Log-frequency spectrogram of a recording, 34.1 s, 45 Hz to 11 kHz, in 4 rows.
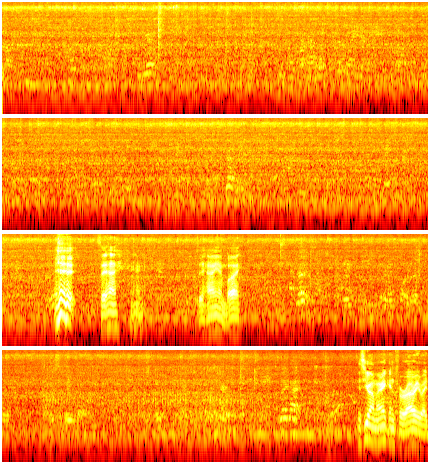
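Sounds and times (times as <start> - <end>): car engine idling: 0.0 - 34.0.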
